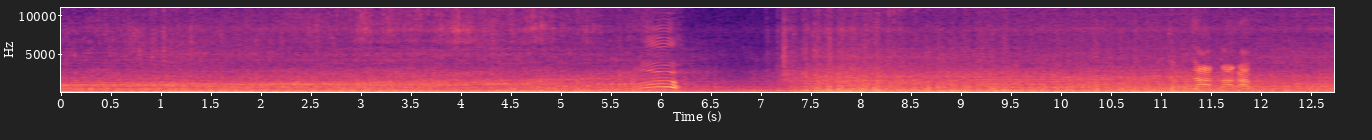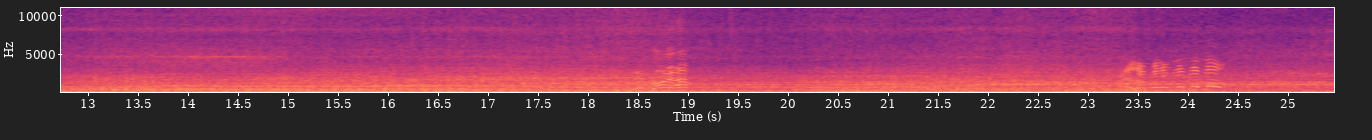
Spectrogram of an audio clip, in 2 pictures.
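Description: A TAMCO 2019 combine harvester with a 6HK engine runs at a steady, loud drone through the whole stretch, with a brief dip partway and a few short higher-pitched whines over the continuous rumble.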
